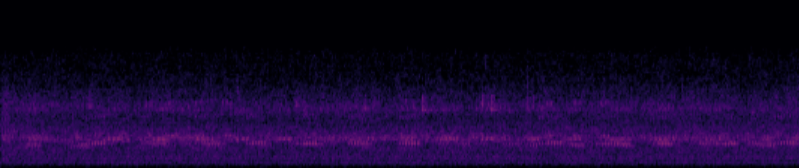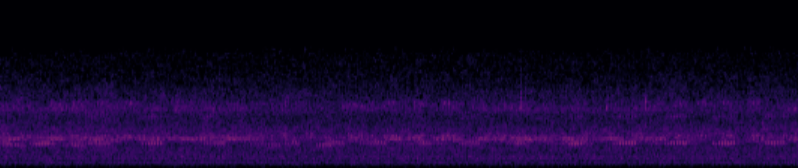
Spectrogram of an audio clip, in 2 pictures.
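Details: Bell cricket singing at night as it gradually grows brighter toward dawn: short, high, bell-like pulses repeated in bursts above a steady dense hiss of other insects, with a faint sustained lower tone throughout.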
